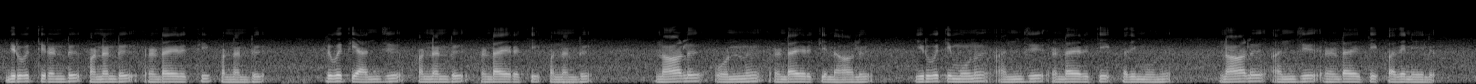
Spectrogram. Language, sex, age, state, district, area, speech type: Tamil, male, 30-45, Tamil Nadu, Sivaganga, rural, spontaneous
